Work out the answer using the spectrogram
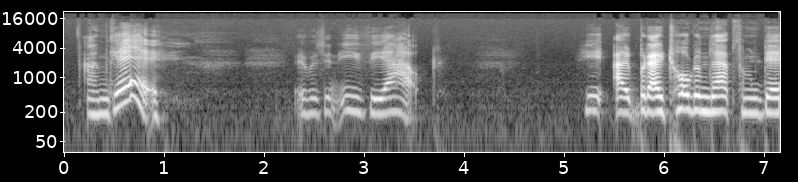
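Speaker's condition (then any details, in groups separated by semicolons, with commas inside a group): Dystonia; lifelong, neck pulls to one side, C1-C7 neck surgery after fracture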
